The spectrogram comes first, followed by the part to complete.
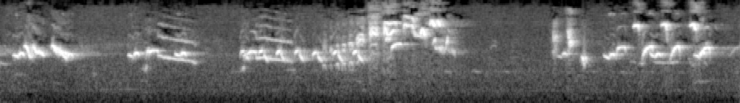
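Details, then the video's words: Song of a Siberian thrush: quick trilled phrases, a dense rattling chatter rising into high squeaks, a pause, then rapid twittering notes. "SUARA BURUNG ANIS SIBERIA"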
